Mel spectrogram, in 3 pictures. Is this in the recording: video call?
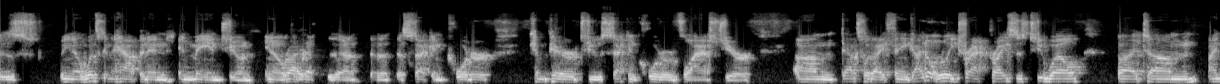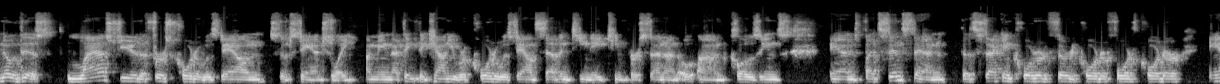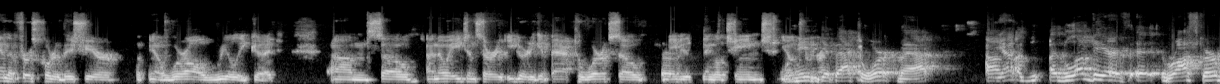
yes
